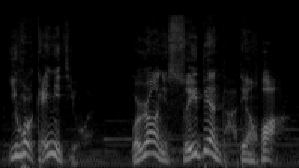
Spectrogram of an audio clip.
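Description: Man playing an arrogant gangster boss, animated delivery. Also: high voice, brisk, breathy edge, faint music behind, heavily acted. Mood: angry, threatening. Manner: curt, contemptuous, swearing. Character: arrogant, foul-mouthed, impatient gangster boss.

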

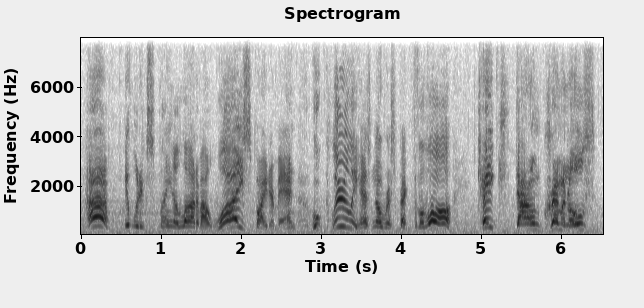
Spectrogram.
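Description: An actor with an American accent playing an indignant older radio pundit, blustering and accusing in a video game. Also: male voice, high-pitched, big pitch swings, moderate pace, vocal fry, bright, forceful tone, slight background noise, heavily acted, poor audio. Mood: scornful, indignant. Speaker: radio host. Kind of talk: opinionated broadcast rant.

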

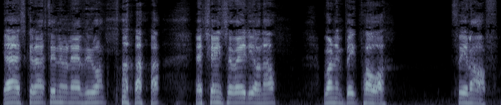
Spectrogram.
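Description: A man's voice: on the high side, fairly even intonation, normal speed, a bit bright, dry recording. A man with a British accent talking casually as a vlogger and CB radio operator. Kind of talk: casual radio chat and vlog talk. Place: parked car on an open moorland car park. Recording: faint background noise.

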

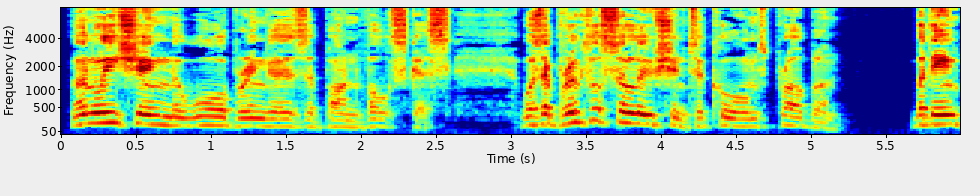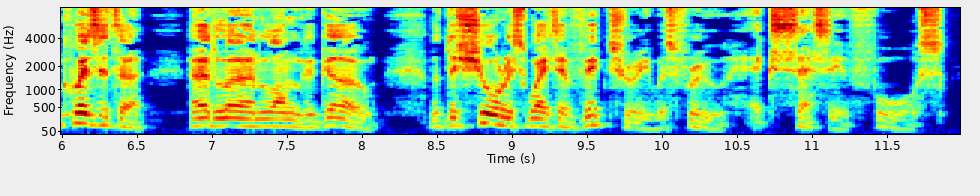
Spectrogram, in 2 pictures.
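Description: A man narrating a scripted story as an audiobook, in a measured, solemn and dramatic way. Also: mid-range voice, lively intonation, husky.

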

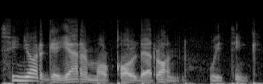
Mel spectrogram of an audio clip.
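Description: A man narrating an educational film in simple scripted sentences, telling it like a story in measured, deliberate phrases. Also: lowish voice, sing-song, a bit bright, poor audio. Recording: 1960s educational film soundtrack with music. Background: guitar music.

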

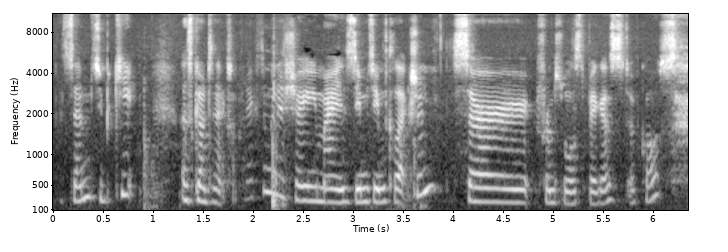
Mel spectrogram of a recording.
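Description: A woman's voice: a little high, a little fast, slight background noise. A young woman losing her voice, chatting casually and rambling as she shows off her crafts to viewers. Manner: chatty, rambling, lots of fillers and little laughs. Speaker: crafting YouTuber. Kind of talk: casual show-and-tell vlog.

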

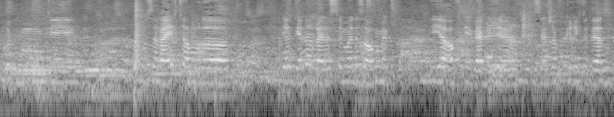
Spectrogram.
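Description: High-voiced woman, echoey and noisy venue. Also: level tone, a little fast. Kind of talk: hesitant casual interview. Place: indoor venue. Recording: echoey, loud music and crowd. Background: loud music, crowd.

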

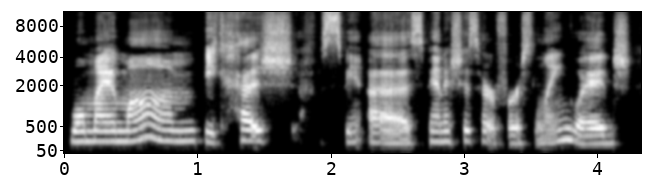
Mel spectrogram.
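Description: A woman's voice: medium pitch, measured pace, vocal fry, a little mellow. A woman from Southern California, hosting a podcast and chatting in a rambling, thinking-aloud way. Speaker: podcast host. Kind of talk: casual interview chat.

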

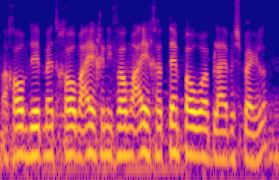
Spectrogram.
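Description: A man's voice: on the high side, little pitch movement, rapid-fire, crowd noise. A man in his twenties answering a reporter's questions at a bowling centre, confident and plain-spoken. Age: 20s. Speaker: bowling champion interviewed. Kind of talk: casual interview answers.

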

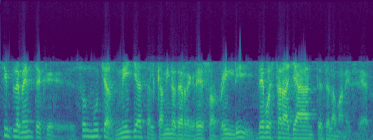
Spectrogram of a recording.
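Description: Sinister courtly count, insinuating, swooping low delivery, muffled old radio serial sound. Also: male voice, big pitch swings, moderate pace, crowd noise. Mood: smooth, courtly. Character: pale suave count, intense, scheming suitor.

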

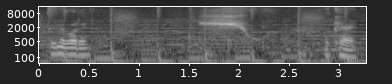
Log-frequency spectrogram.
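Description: A man guiding a beginner through fishing by a lake, giving quick, repeated instructions. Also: medium pitch, steady tone, over music. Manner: urgent, repetitive instructions. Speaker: fishing guide. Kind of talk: on-the-spot coaching. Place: outdoors by a lake.

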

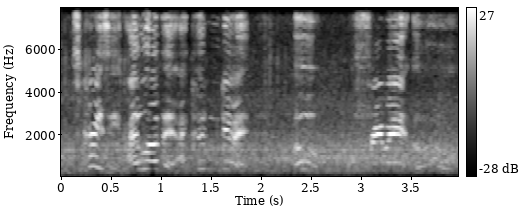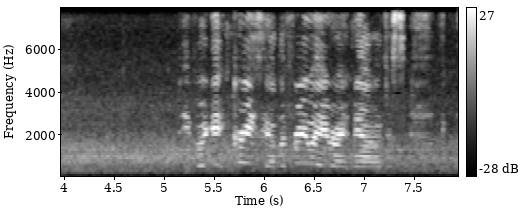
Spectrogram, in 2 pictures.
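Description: High, bubbly woman in her forties, rambling car vlog, stuffy nose, road hum underneath. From California. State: sniffly from allergies. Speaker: vlogger. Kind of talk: casual chat while driving. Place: inside a car, driving. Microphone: dashboard camera mic. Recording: road noise behind voice.

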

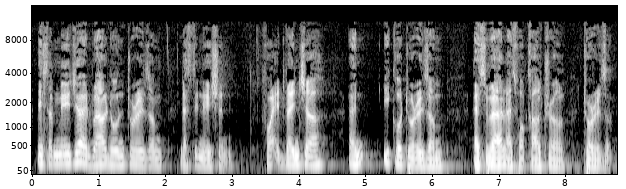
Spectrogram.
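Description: An older man with a Malaysian accent gives a formal welcome address in a measured, deliberate way at a podium microphone. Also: mid-range voice, a bit bright. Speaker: event host giving welcome speech. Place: indoor conference ballroom.

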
